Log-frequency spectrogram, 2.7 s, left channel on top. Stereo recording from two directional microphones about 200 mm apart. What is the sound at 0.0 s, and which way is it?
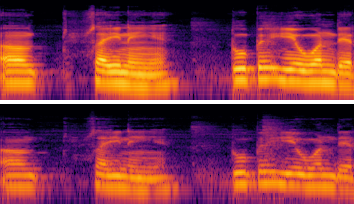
Speech, 45° left (ahead or behind).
